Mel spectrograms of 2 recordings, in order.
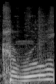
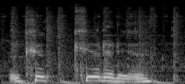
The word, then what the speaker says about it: Kururu: So they pronounce it Karul in the cartoon because that's how it's pronounced in Japanese. Kururu.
